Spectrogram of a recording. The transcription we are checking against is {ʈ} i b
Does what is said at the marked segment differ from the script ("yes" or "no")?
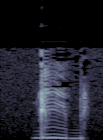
yes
